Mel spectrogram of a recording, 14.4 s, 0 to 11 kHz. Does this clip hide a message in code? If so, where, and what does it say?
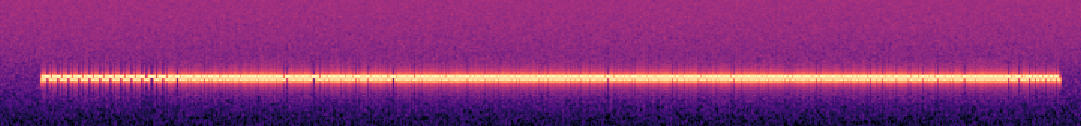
Yes: NAVTEX (SITOR-B), 100 baud, 170 Hz shift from 0.6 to 14.1 s, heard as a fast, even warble, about 1360 Hz centre. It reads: ZCZC QE05 FORECAST: WIND SE 5 TO 6. SEA ROUGH. VIS MODERATE. NNNN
